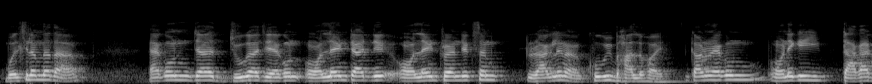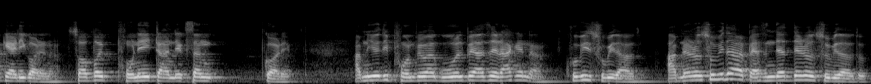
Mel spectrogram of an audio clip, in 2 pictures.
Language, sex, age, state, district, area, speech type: Bengali, male, 18-30, West Bengal, North 24 Parganas, urban, spontaneous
